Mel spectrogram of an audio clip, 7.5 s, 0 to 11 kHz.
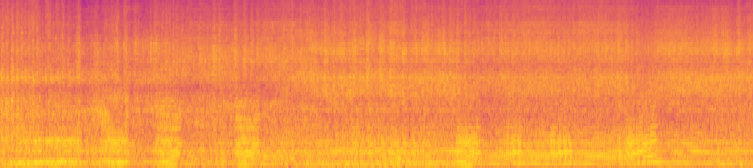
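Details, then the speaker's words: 2001 Sea-Doo GTX RFI 787 two-stroke on trailer, hard to start, reportedly had water in cylinder: surges and sags unevenly, revs never holding steady; running rough, cause not yet found. "It's still running pretty rough."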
